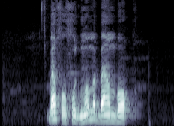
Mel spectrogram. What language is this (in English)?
Ewondo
